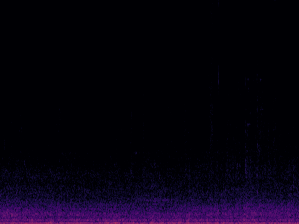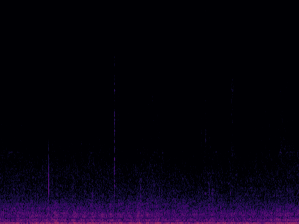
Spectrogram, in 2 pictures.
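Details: Steady low rumbling noise with scattered faint clicks, like a vehicle or machinery running; no animal calls are heard.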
